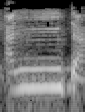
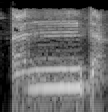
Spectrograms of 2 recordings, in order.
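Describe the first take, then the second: First: انتا said from the centre of the tongue; tajweed demo from the centre. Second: انتا with the tongue tip pressed, sounding like a clear noon; pressed tip demo. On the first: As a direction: contrast انتا with the pressed version. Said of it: "اگر آپ centre سے بولیں". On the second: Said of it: "دبا کر اخفا کرنے کی کوشش کریں". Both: Shown as a demonstration.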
